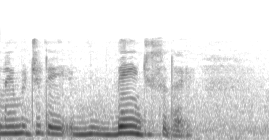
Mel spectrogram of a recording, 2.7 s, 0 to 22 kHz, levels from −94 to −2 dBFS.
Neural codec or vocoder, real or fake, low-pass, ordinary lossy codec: vocoder, 44.1 kHz, 128 mel bands, Pupu-Vocoder; fake; 7.2 kHz; none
